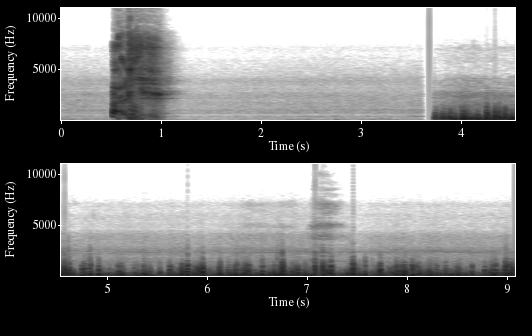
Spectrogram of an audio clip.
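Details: Young boy, close-up sneeze: single sharp sneeze burst followed by a long stretch of loud rustling or wind-like noise close to the microphone.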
